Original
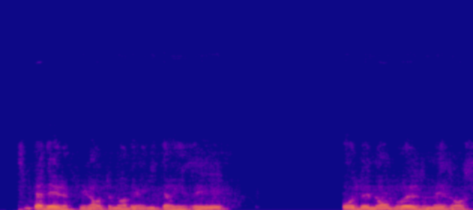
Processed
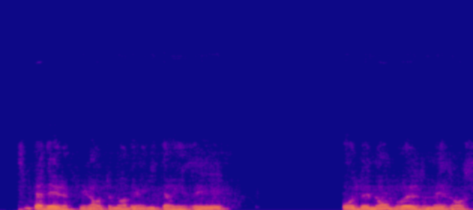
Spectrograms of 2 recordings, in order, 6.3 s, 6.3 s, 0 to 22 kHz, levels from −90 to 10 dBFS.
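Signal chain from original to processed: peaking EQ 160 Hz +7 dB 1 oct

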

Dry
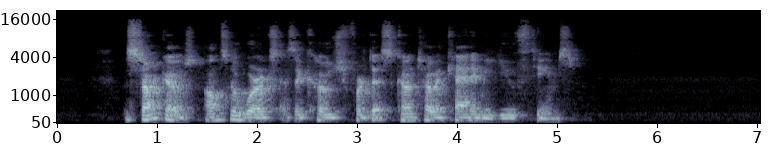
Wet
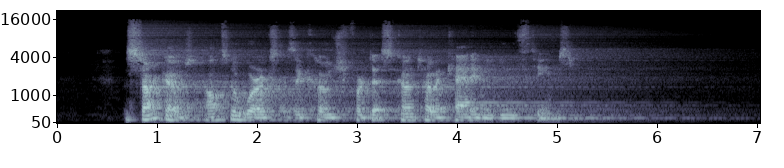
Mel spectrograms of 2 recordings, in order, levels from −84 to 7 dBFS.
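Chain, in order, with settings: Schroeder reverb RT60 4 s, combs from 31 ms, DRR 10 dB

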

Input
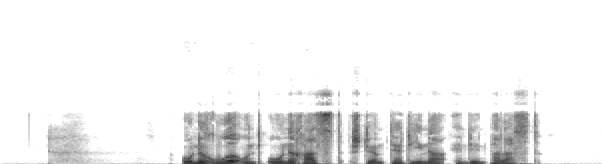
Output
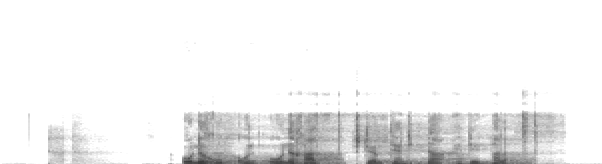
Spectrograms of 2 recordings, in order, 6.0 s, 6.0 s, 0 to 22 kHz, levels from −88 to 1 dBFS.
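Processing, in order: de-hum 116.5 Hz, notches 4; trance gate "xxxx..xx.xxx" 190 bpm -24 dB; gated-style reverb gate 310 ms flat, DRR 11 dB; trim -4 dB

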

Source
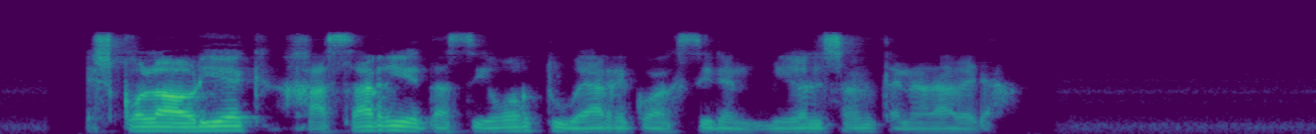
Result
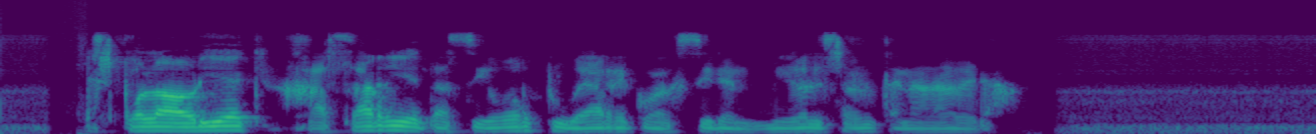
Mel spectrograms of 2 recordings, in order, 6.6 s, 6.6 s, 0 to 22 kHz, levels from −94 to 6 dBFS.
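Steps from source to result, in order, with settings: upward compressor, threshold -36 dBFS; touch-sensitive phaser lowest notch 290 Hz, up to 2.5 kHz, full sweep at -26.5 dBFS; trim -1.5 dB

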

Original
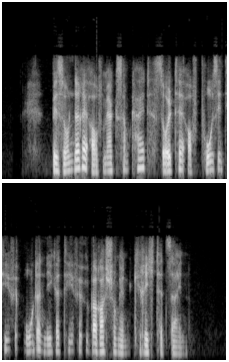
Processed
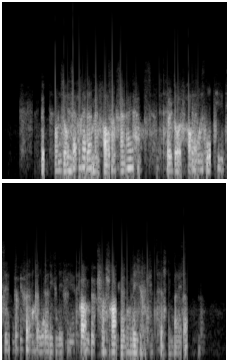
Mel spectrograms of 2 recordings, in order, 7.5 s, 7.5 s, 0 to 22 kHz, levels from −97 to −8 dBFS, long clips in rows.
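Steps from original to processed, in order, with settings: slices played last to first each 99 ms, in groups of 3; chorus voices 6, 1.2 Hz, delay 20 ms, depth 3.6 ms; four-pole ladder low-pass 1.3 kHz, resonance 60%; transient shaper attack +7 dB, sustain +11 dB; trim +1 dB

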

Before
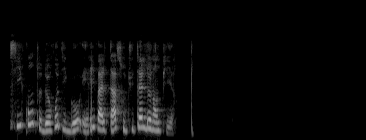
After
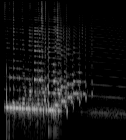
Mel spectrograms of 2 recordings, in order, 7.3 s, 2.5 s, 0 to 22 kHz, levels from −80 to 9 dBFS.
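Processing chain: vocoder on a note that slides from D#4, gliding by -6 st; on a send: frequency-shifting echo 360 ms, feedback 59%, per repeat +65 Hz, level -22.5 dB; on the sum: wide varispeed 2.89×; peaking EQ 3.3 kHz -9 dB 0.96 oct; in parallel at +0.5 dB: level held to a coarse grid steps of 16 dB; on the sum: touch-sensitive flanger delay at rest 11.4 ms, full sweep at -24.5 dBFS; hum notches 60/120/180/240/300/360/420 Hz; decay stretcher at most 27 dB/s; trim +4.5 dB

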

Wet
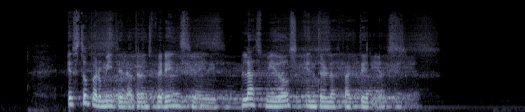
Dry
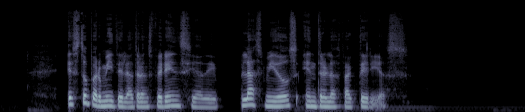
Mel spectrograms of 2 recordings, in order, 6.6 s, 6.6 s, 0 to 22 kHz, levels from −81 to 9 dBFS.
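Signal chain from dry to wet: gated-style reverb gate 460 ms rising, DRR 6.5 dB; trim +4.5 dB

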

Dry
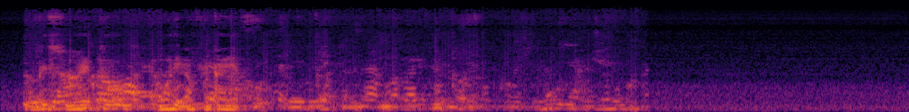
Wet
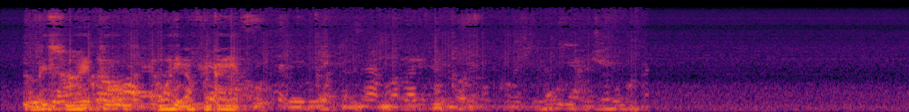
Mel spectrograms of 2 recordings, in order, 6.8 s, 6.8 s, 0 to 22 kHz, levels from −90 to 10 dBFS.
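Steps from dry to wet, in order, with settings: resonant high shelf 1.9 kHz +7 dB, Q 1.5; trim +4 dB

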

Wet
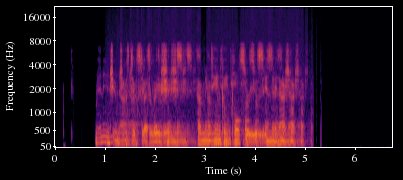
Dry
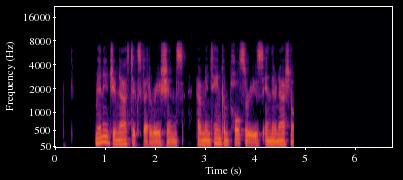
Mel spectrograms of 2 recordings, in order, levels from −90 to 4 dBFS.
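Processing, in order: 0.83–1.51 s: compressor with a negative ratio -31 dBFS, ratio -0.5; bit-crushed delay 193 ms, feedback 35%, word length 8-bit, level -3.5 dB

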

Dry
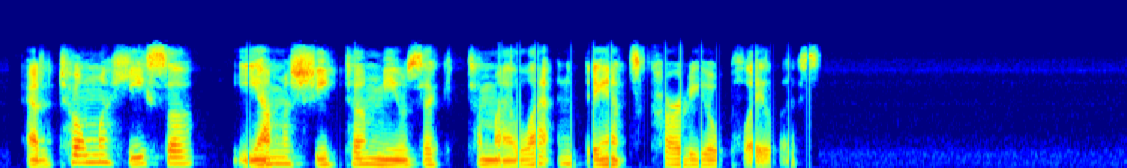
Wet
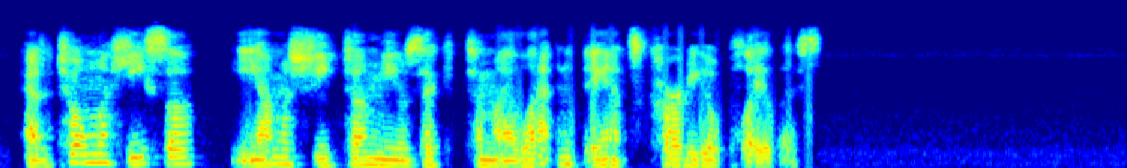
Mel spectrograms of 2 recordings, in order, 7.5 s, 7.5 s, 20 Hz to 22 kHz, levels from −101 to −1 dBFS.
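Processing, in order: frequency axis rescaled in octaves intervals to 113%; compression 4:1, threshold -29 dBFS, peak gain reduction 10 dB; peaking EQ 1.1 kHz +7 dB 1.2 oct

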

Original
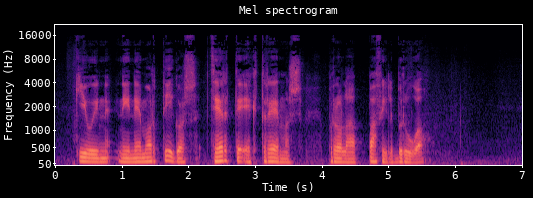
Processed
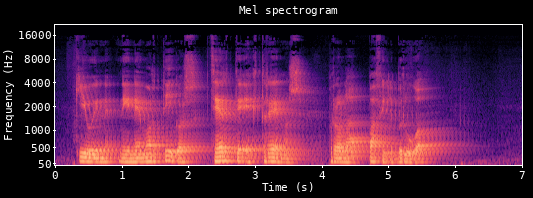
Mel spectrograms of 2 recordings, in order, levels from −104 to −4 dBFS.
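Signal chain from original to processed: tape echo 62 ms, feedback 76%, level -3.5 dB, low-pass 3.1 kHz; trim +8.5 dB

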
